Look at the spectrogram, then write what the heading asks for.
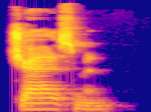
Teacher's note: stress the first syllable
